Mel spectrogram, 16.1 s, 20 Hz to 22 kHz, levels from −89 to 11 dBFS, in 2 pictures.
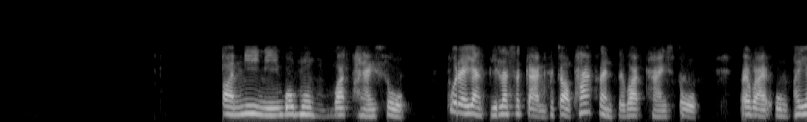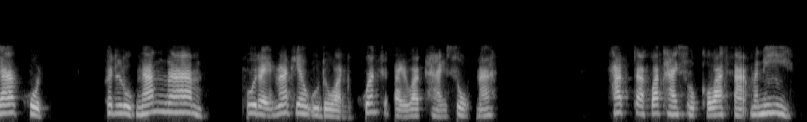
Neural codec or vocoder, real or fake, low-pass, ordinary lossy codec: codec, 24 kHz, 3 kbps, HILCodec; fake; 5.4 kHz; none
